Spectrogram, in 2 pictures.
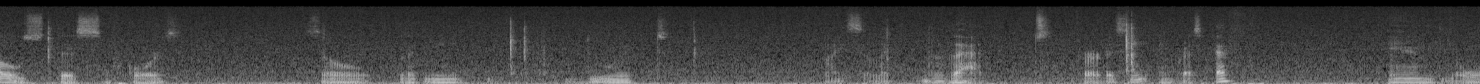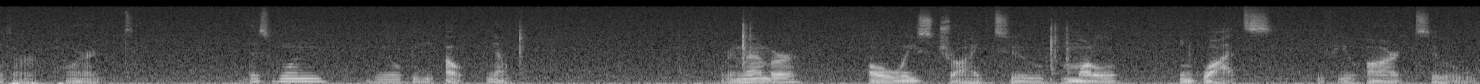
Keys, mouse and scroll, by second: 0.0 right click, 0.9 shift+right click, 2.0 shift+right click, 2.6 shift+right click, 3.7 shift+scroll up 1, 4.3 click, 5.0 ctrl+click, 5.3 ctrl+z, 5.6 ctrl+click, 6.2-6.8 ctrl+scroll up 4, 8.4 shift+right click, 9.1 shift+scroll down 2, 9.5-10.6 middle drag, 11.4 f, 12.0 scroll down 2, 12.4-14.7 middle drag, 14.9-15.4 scroll up 2, 15.6 middle click, 16.4 middle click, 16.8 scroll down 1, 17.2-18.9 middle drag, 19.7 right click, 20.4 shift+right click, 21.0 shift+right click, 22.2 f, 23.2 scroll down 2, 24.6 click, 25.4 ctrl+z, 26.1 right click, 26.9-28.5 drag, 28.9 middle click.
